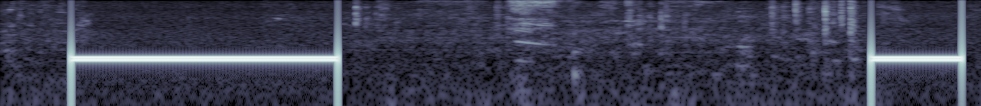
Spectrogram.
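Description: Telephone ringback tone after dialing a call: a steady mid-pitched tone lasts about two seconds and stops. A gap with a few faint clicks and rustles follows, then a second identical tone begins.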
